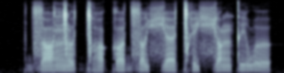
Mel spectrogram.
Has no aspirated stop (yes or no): no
